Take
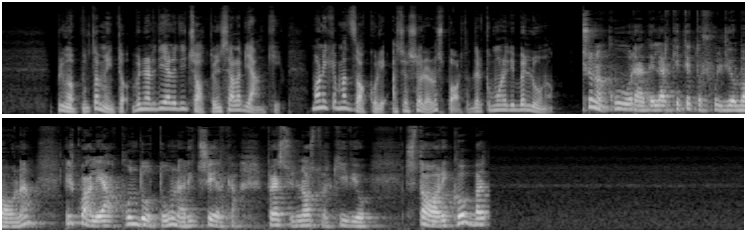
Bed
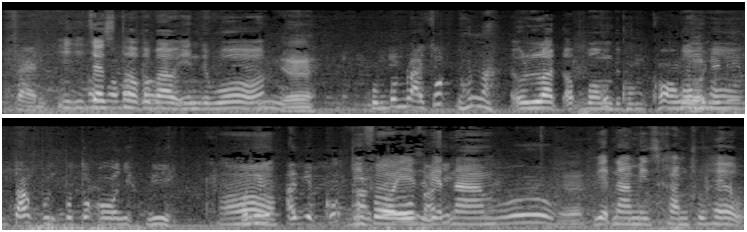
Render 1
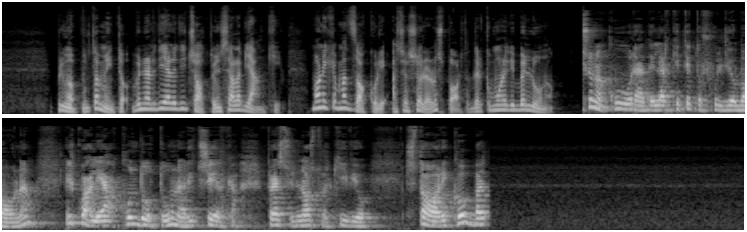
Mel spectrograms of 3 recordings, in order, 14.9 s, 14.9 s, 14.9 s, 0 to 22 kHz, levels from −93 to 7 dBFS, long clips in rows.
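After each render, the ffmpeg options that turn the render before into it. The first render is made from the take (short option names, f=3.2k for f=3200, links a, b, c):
-filter_complex "[0:a]asettb=1/sr,asplit=3[a][b][c];[a]atrim=end=7.824[d];[b]atrim=start=7.82:end=9.85,asetpts=PTS-STARTPTS,afade=t=in:d=0.004:c=qsin,afade=t=out:st=2.026:d=0.004:c=qsin,asplit=2[e][f];[f]adelay=15,volume=-6.5dB[g];[e][g]amix=inputs=2:normalize=0,atrim=end_sample=89523[h];[c]atrim=start=9.846[i];[d][h]acrossfade=d=0.004:c1=hsin:c2=qsin[j];[j][i]acrossfade=d=0.004:c1=qsin:c2=hsin"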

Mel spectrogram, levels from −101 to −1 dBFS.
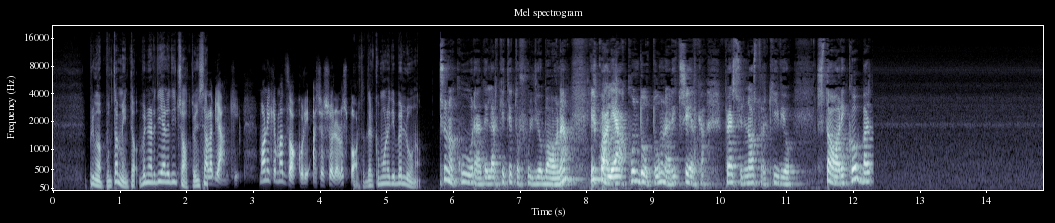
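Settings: -filter_complex "[0:a]asettb=1/sr,asplit=3[a][b][c];[a]atrim=end=2.324[d];[b]atrim=start=2.32:end=4.51,asetpts=PTS-STARTPTS,afade=t=in:d=0.004:c=qsin,afade=t=out:st=2.186:d=0.004:c=qsin,highpass=f=340:w=0.5412,highpass=f=340:w=1.3066,equalizer=f=360:t=q:w=4:g=5,equalizer=f=520:t=q:w=4:g=4,equalizer=f=910:t=q:w=4:g=9,equalizer=f=1.7k:t=q:w=4:g=5,equalizer=f=2.6k:t=q:w=4:g=8,equalizer=f=4.3k:t=q:w=4:g=-6,lowpass=f=4.5k:w=0.5412,lowpass=f=4.5k:w=1.3066[e];[c]atrim=start=4.506[f];[d][e]acrossfade=d=0.004:c1=hsin:c2=qsin[g];[g][f]acrossfade=d=0.004:c1=qsin:c2=hsin,asettb=1/sr,asplit=3[h][i][j];[h]atrim=end=7.484[k];[i]atrim=start=7.48:end=8.6,asetpts=PTS-STARTPTS,afade=t=in:d=0.004:c=qsin,afade=t=out:st=1.116:d=0.004:c=qsin,acontrast=54[l];[j]atrim=start=8.596[m];[k][l]acrossfade=d=0.004:c1=hsin:c2=qsin[n];[n][m]acrossfade=d=0.004:c1=qsin:c2=hsin"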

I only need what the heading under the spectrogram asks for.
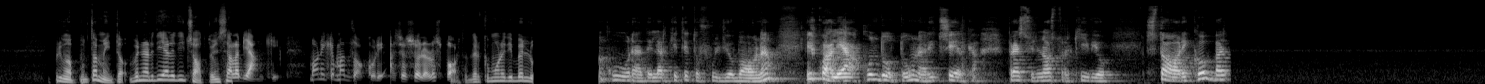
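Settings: -filter_complex "[0:a]asplit=3[a][b][c];[a]afade=t=out:st=2.54:d=0.02[d];[b]acompressor=threshold=-27dB:ratio=16:attack=3.2:release=140:knee=1:detection=peak,afade=t=in:st=2.54:d=0.02,afade=t=out:st=3.99:d=0.02[e];[c]afade=t=in:st=3.99:d=0.02[f];[d][e][f]amix=inputs=3:normalize=0,asplit=3[g][h][i];[g]atrim=end=5.33,asetpts=PTS-STARTPTS,afade=t=out:st=5.326:d=0.004:c=hsin[j];[h]atrim=start=5.33:end=5.99,asetpts=PTS-STARTPTS,volume=0[k];[i]atrim=start=5.99,asetpts=PTS-STARTPTS,afade=t=in:d=0.004:c=hsin[l];[j][k][l]concat=n=3:v=0:a=1"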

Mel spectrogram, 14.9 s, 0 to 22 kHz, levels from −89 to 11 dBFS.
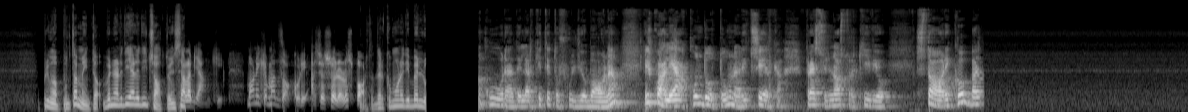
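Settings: -filter_complex "[0:a]asettb=1/sr,asplit=3[a][b][c];[a]atrim=end=5.064[d];[b]atrim=start=5.06:end=6.02,asetpts=PTS-STARTPTS,afade=t=in:d=0.004:c=qsin,afade=t=out:st=0.956:d=0.004:c=qsin,highshelf=f=9.8k:g=11[e];[c]atrim=start=6.016[f];[d][e]acrossfade=d=0.004:c1=hsin:c2=qsin[g];[g][f]acrossfade=d=0.004:c1=qsin:c2=hsin,asettb=1/sr,asplit=3[h][i][j];[h]atrim=end=10.174[k];[i]atrim=start=10.17:end=11.78,asetpts=PTS-STARTPTS,afade=t=in:d=0.004:c=qsin,afade=t=out:st=1.606:d=0.004:c=qsin,asplit=2[l][m];[m]adelay=36,volume=-11.5dB[n];[l][n]amix=inputs=2:normalize=0,atrim=end_sample=71001[o];[j]atrim=start=11.776[p];[k][o]acrossfade=d=0.004:c1=hsin:c2=qsin[q];[q][p]acrossfade=d=0.004:c1=qsin:c2=hsin,asplit=2[r][s];[r]atrim=end=2.44,asetpts=PTS-STARTPTS,afade=t=out:st=2.436:d=0.004:c=hsin:silence=0.199526[t];[s]atrim=start=2.44,asetpts=PTS-STARTPTS,afade=t=in:d=0.7:silence=0.199526[u];[t][u]concat=n=2:v=0:a=1"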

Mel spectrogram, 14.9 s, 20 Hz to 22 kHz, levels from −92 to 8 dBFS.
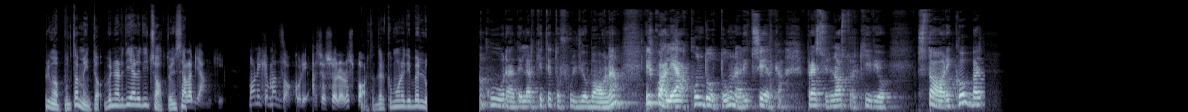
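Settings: -af "agate=range=-33dB:threshold=-41dB:ratio=3:detection=peak"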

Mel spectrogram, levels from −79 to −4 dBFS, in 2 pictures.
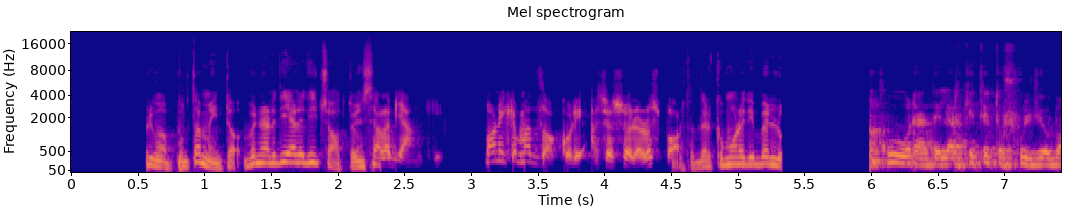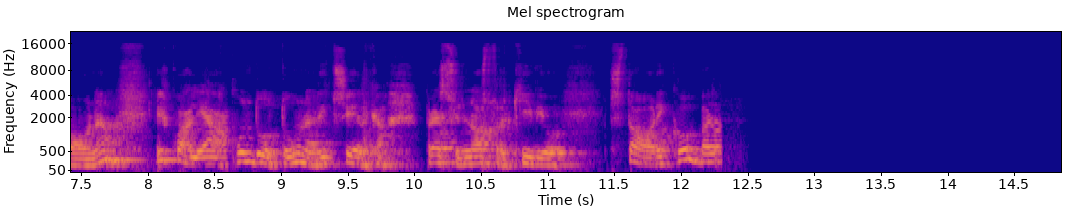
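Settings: -af "areverse,acompressor=threshold=-24dB:ratio=6,areverse,alimiter=limit=-23dB:level=0:latency=1:release=35"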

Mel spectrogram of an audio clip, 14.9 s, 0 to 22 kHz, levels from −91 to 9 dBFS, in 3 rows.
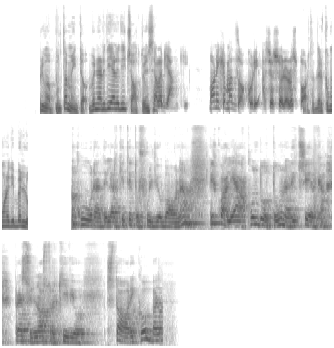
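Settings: -af anull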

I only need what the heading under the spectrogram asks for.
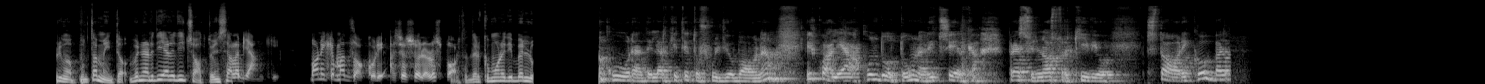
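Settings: -af "volume=10.5dB"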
